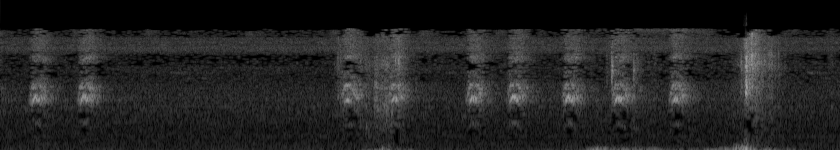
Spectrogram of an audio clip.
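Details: Crow said to be grieving caws repeatedly in harsh, uneven groups, with some calls doubled, alongside low thudding knocks in the background.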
